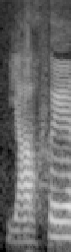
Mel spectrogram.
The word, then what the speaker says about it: 야훼: 여호와 라고 하지만 이제 히브리어의 어떤 것 발음으로 보면 야훼 라고 하는 말이 이제 가장 근접한 이름일 것이다 라고 얘기합니다 이게 중요한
